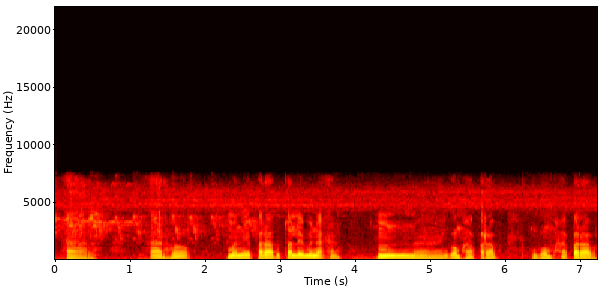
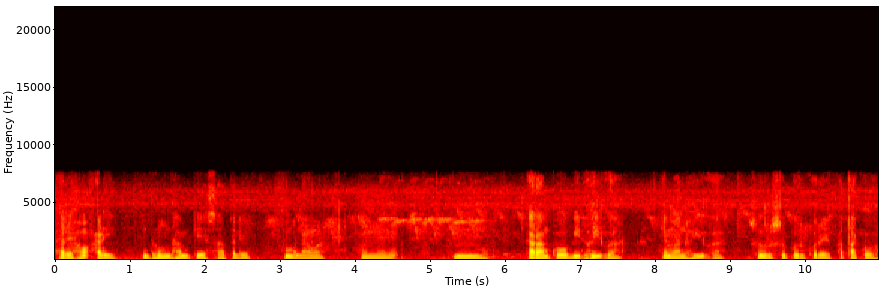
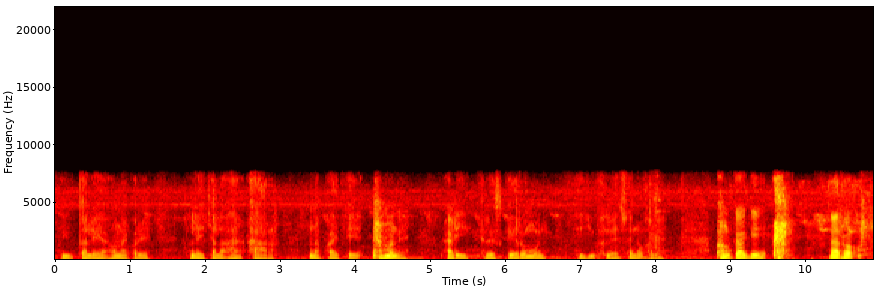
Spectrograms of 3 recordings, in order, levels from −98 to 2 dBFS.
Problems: none marked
